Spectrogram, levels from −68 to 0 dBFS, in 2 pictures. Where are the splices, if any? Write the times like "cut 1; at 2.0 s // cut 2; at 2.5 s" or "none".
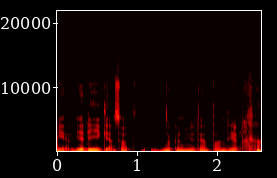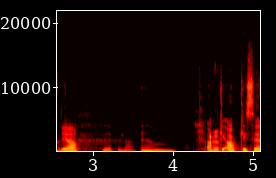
cut 1; at 1.4 s // cut 2; at 2.0 s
